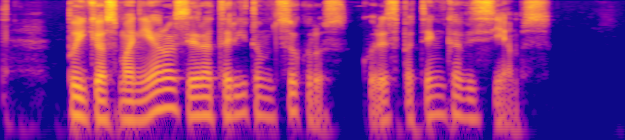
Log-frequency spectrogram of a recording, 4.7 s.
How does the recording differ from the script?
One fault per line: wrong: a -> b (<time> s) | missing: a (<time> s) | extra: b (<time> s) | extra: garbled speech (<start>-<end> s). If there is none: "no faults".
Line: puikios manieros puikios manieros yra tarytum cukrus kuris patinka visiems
missing: puikios manieros (1.4 s)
